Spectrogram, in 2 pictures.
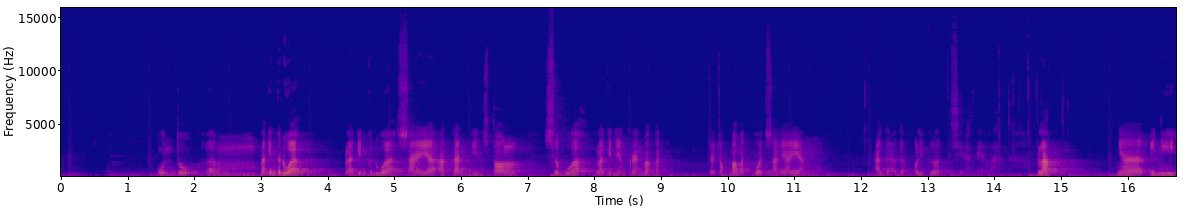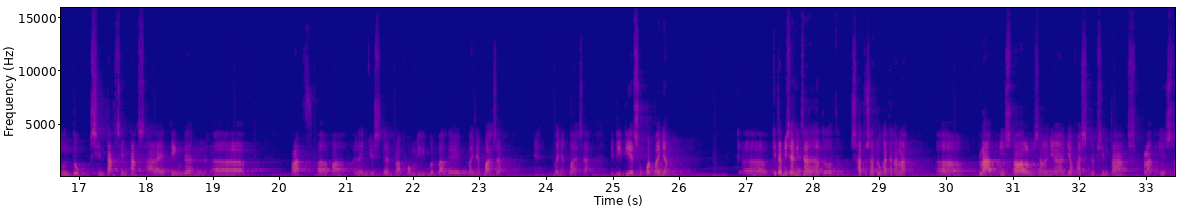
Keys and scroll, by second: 8.1 o, 13.7-15.1 typing.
